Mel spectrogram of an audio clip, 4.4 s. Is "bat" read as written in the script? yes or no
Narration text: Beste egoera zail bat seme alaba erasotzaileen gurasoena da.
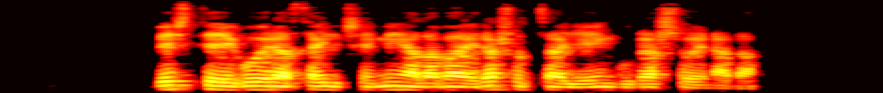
no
